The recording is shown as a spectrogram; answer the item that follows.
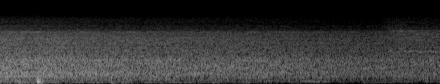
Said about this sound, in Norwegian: Nå må vi gå opp her, for vi hører at byggearbeidene er i full gang. Vi går nå opp i den nye store hallen her.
